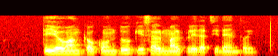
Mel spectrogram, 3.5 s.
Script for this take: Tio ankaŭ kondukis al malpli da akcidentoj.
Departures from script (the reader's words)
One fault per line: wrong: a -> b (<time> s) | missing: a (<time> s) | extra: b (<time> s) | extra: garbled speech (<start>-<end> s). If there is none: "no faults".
no faults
